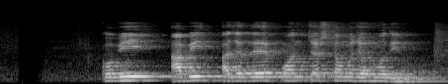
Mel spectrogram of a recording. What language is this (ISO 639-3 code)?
ben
